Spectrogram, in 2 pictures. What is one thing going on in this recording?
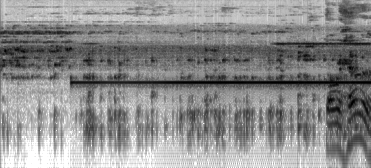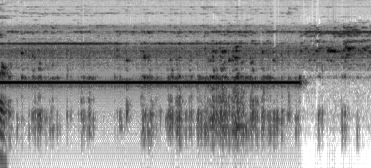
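A weather radio sounds a steady, piercing alert tone.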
